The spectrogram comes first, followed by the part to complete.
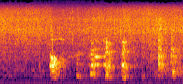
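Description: A person says "Oh" and laughs, about half a second in, over a steady background hiss.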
